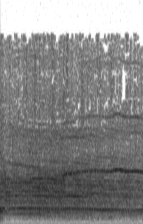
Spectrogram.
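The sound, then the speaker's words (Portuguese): A person imitates a roar live on radio, a sustained, drawn-out vocal howl that holds steady for about two seconds over a faint constant hum. “Faz o rugido, faz o rugido pra encerrar.”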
